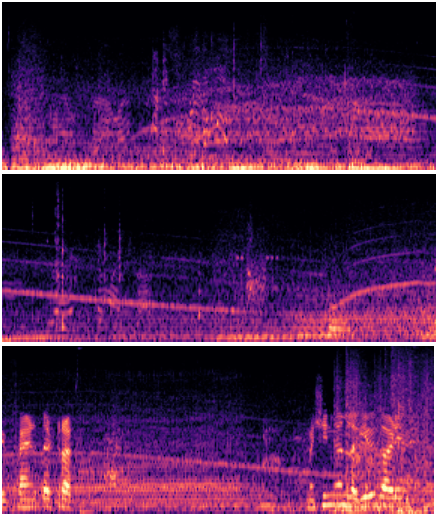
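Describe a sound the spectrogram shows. A car engine roars and revs as the car speeds along a road.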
